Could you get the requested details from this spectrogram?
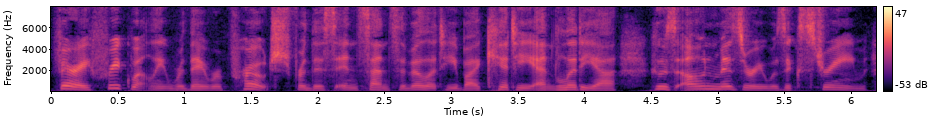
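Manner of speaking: ordinary delivery, nothing marked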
